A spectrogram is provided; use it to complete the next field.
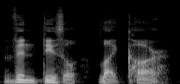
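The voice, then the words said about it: Caveman-like imitation of another person's voice. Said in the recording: “my Vin Diesel impression ... it's more like this ... It's more of a caveman ... It's kind of caveman / thing”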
